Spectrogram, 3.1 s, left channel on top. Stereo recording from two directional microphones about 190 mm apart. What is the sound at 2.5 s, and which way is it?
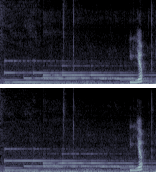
Music, 25° left (ahead or behind).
